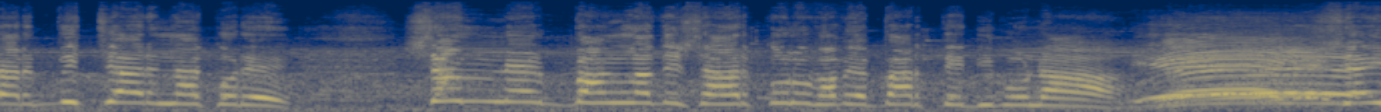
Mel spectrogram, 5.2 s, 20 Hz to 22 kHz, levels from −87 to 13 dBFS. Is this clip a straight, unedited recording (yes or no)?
yes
